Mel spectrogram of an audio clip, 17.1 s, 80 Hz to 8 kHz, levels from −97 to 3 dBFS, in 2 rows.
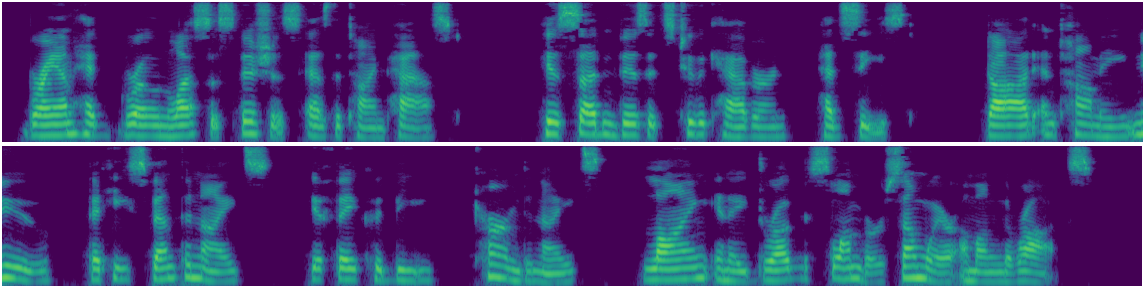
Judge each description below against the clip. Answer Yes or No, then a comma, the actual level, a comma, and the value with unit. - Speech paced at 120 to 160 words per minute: Yes, average, 145 wpm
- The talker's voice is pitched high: No, medium, 175 Hz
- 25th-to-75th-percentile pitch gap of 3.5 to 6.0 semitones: No, average, 3.0 semitones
